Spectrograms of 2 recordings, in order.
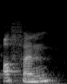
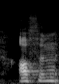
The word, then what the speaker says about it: often: say always always often you can pronounce the word often in two different types like you can also use t you can pronounce it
